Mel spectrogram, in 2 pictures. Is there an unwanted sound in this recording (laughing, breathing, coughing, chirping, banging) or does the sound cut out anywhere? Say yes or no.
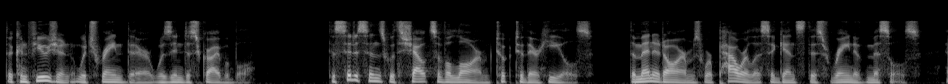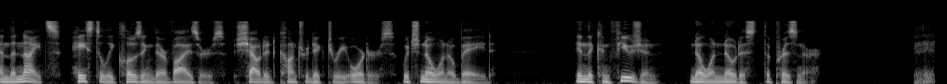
yes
